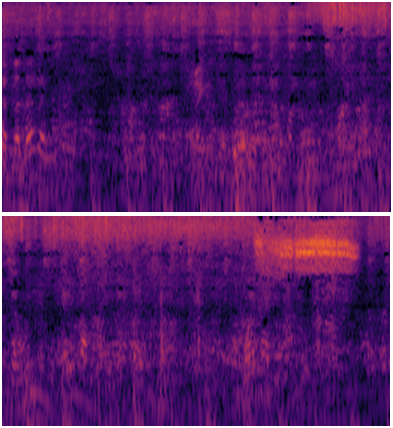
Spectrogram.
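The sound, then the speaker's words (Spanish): Meat that people are eating sizzles steadily on a hot steel serving plate, a continuous hiss with crackles that runs the whole time beneath people talking. “Ese ruido es el del el plato de acero donde viene la carne que nos estamos comiendo.”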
